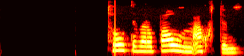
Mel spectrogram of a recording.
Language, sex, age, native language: Icelandic, female, 7, Icelandic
